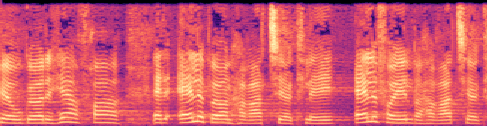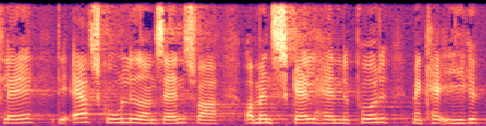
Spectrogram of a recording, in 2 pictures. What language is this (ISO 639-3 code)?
dan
